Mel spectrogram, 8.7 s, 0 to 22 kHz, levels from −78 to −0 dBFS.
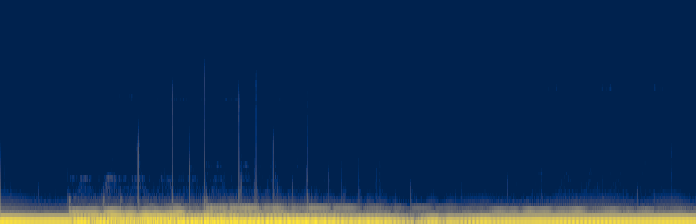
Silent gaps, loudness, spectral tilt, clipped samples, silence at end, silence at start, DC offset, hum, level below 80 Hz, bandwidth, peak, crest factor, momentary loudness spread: none; -20 LUFS; -12 dB/octave; under 0.1%; 0 s; 0 s; under 0.1%; none; -14 dBFS; 0.3 kHz; -4 dBFS; 10 dB; 6 LU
